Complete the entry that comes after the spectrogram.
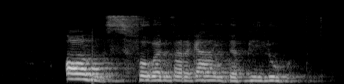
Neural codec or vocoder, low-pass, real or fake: vocoder, 44.1 kHz, 128 mel bands, Pupu-Vocoder; 9.9 kHz; fake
